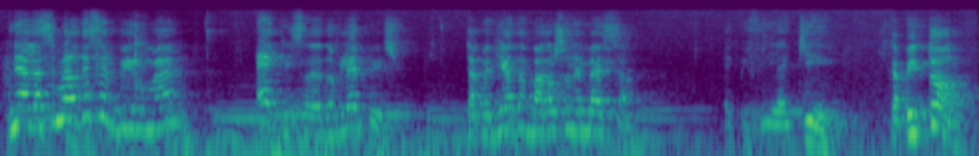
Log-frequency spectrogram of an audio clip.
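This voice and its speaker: A woman's voice: on the high side, very animated, long pauses. An actress playing a brash, flirtatious woman running a bar, teasing and streetwise, in a period TV drama. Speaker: bar owner. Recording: echoey set with music.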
